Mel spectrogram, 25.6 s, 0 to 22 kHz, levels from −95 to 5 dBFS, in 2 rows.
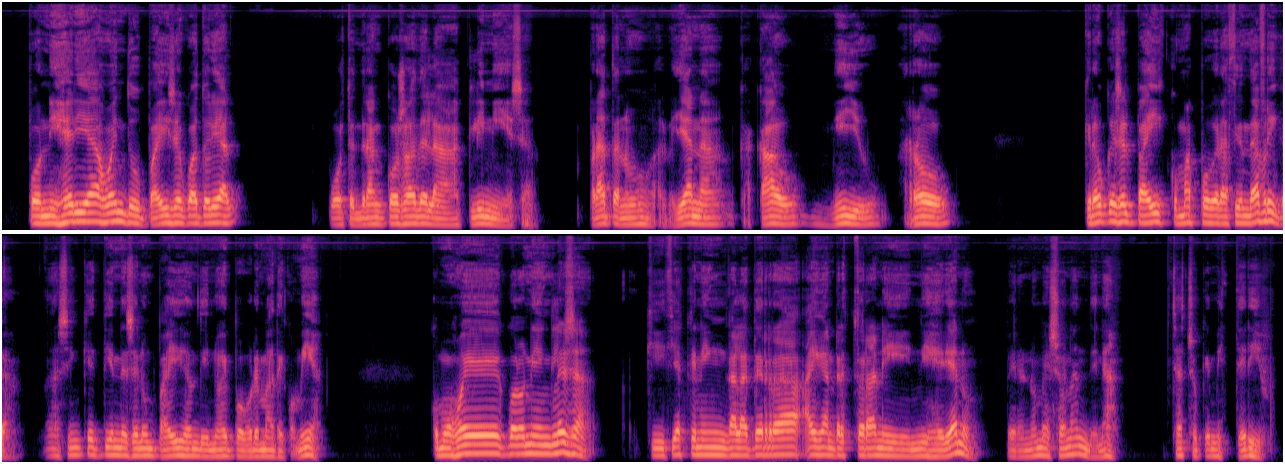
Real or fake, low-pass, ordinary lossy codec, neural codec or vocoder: real; none; none; none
